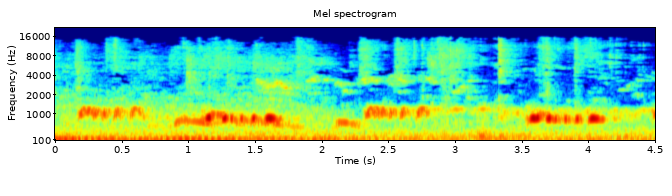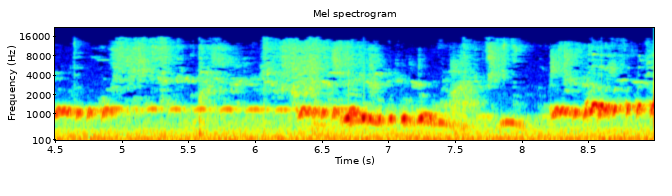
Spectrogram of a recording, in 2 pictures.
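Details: Several zebra doves (perkutut) singing in the morning, answering each other busily: repeated stuttering cooing phrases, each a quick run of soft notes, overlapping from different birds every two seconds or so, with low background hum.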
